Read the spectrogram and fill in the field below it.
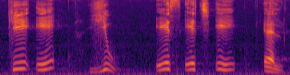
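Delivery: letter by letter, drawn out; slow spelling. Shown as a demonstration. Teacher spelling a word slowly for students. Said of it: "तो कैसे लिखना है?".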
